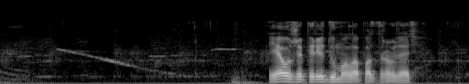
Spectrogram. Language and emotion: Russian, neutral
